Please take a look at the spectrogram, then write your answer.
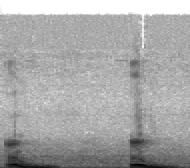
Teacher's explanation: والواو تخرج بتدوير الشفتين ايضا من الشفتين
